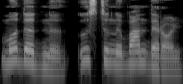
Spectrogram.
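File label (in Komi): "мӧдӧдны ыстыны бандероль", Komi, female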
